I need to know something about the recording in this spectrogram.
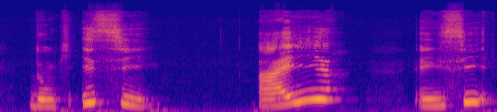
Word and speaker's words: aille: Attention, ici vous avez I-L-L, la prononciation c'est Y. Et là vous avez L-L-I, la prononciation c'est li. Donc ici, aïe, et ici, allions.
